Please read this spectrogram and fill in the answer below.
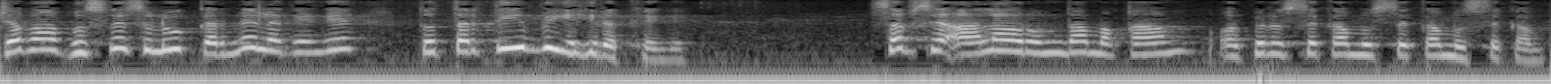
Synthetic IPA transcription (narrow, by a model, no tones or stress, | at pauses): d͡ʒɐbaːpɦʊslẽsʊluːkːɐɾnelɐɡẽːŋɡe | t̪ot̪ɐɾt̪iːbːʱijɐɦiɾɐkʰẽːŋɡeː | sɐbseaːlaɔːɾʊmd̪amɐqaːm | ɔ̰ːɾpʰɪɾʊsːekɐmʊsːekɐmʊsːekɐm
